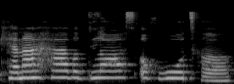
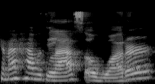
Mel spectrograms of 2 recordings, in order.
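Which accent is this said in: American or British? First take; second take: British; American. First: It is said in a British accent. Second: It is said in an American accent. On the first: "And in British, you would say" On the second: "American accent, you'll say"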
